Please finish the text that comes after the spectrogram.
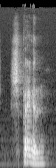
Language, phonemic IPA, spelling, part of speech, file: Dutch, /ˈsprɛŋə(n)/, sprengen, verb / noun, Nl-sprengen.ogg
- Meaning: plural of spreng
